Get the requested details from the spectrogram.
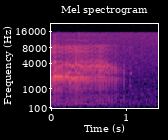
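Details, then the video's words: Tonkinese cat Peko, lying down and rolling over, answers when called with one high, clear meow that holds steady, then slides down and fades within a second, leaving a quiet room. "必ず返事をする、ETペコ トンキニーズの猫ちゃん"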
